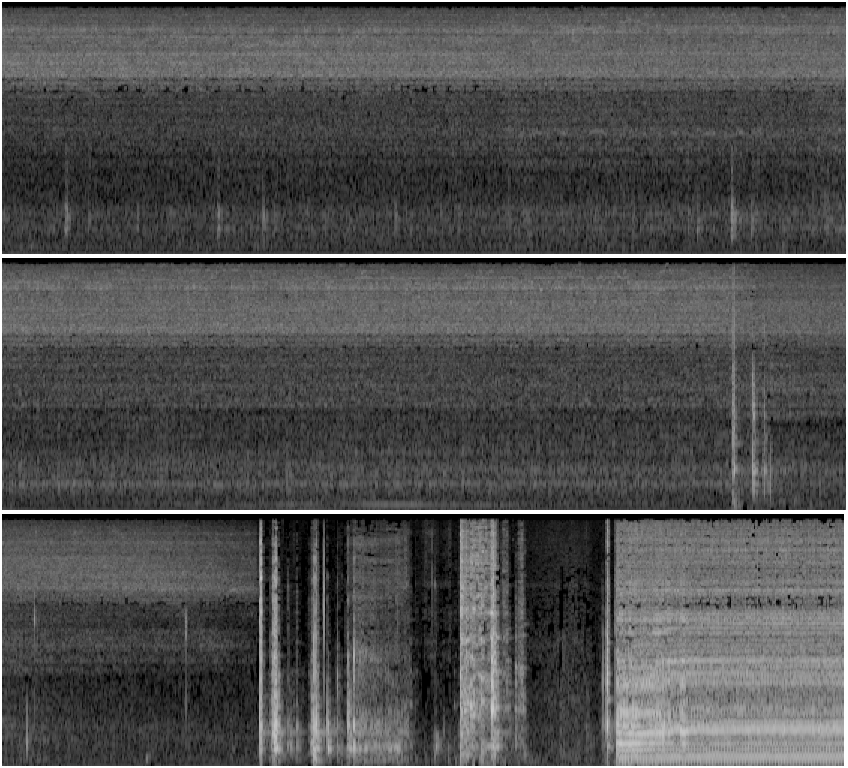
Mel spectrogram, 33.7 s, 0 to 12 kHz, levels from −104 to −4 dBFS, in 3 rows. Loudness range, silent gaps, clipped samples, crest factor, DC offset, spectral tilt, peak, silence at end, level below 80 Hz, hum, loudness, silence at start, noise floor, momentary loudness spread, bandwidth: 13 LU; none; under 0.1%; 32 dB; under 0.1%; -2.5 dB/octave; -6 dBFS; 0 s; -60 dBFS; none; -36 LUFS; 0 s; -67 dBFS; 19 LU; 11.5 kHz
